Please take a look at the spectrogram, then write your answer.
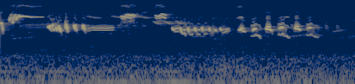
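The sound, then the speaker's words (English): A European robin sings a varied, warbling phrase of high, thin notes and rapid trills, clear with no talking, over a faint low background hum. “On at least two occasions, the robin redbreast has won the popular vote to become the UK's unofficial national bird.”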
